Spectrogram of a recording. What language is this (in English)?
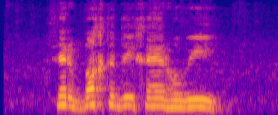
Saraiki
